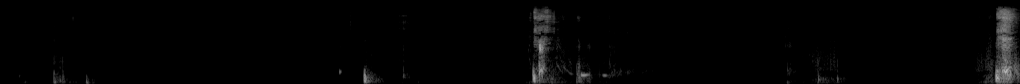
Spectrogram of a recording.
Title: Sneeze attack on bed at nigth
